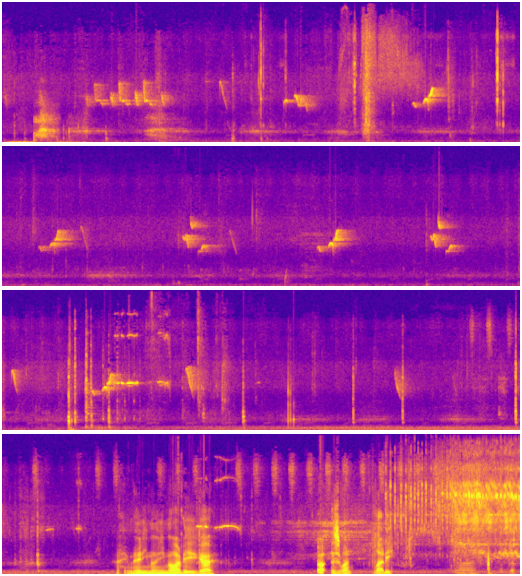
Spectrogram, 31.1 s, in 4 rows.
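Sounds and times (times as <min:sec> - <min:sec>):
steady low hum: 0:00.0 - 0:31.0
birds chirping: 0:01.0 - 0:05.2, 0:06.0 - 0:07.0, 0:08.2 - 0:09.6, 0:16.8 - 0:31.0.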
